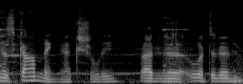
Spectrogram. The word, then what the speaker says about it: Gaming: So in fact you should be pronouncing as gaming actually rather rather than jaming right because that that's a Mandarin pronunciation. This one's Cantonese, so gaming is the proper one.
